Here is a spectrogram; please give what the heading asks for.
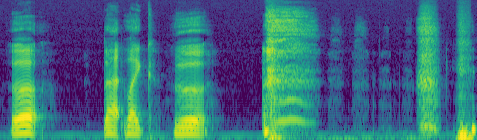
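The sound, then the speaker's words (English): A person groaning in a few drawn-out voiced bursts with falling pitch, followed by breathy exhalations and short gasps toward the end. “sorry, I don't want to be groaning in your ear.”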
